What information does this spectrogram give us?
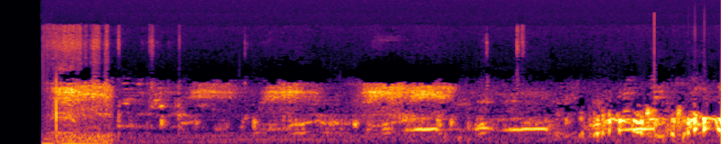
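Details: Saxon Monk pigeon chicks, a fancy domestic pigeon breed, indoors, giving a series of thin, wheezy squeaking calls in short bursts, growing louder and more insistent toward the end, with some rustling and handling sounds.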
